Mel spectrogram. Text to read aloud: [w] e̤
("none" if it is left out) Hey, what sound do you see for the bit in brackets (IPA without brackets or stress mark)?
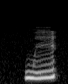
w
